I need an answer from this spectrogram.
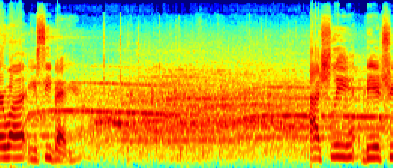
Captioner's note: audience cheering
